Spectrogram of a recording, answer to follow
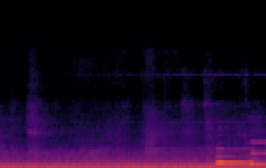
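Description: Fujitec lift car travelling up with a steady low hum, then a little over three seconds in its arrival chime sounds as it reaches the floor: two clear tones, the second lower and ringing on.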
